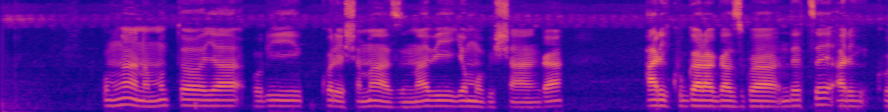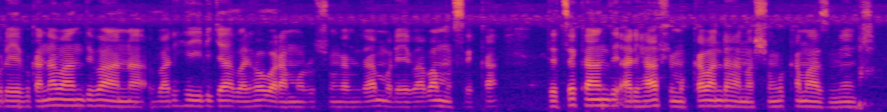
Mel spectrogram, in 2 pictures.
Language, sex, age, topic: Kinyarwanda, male, 18-24, health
